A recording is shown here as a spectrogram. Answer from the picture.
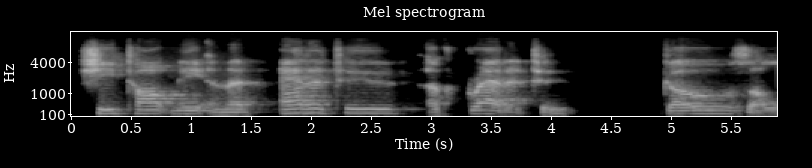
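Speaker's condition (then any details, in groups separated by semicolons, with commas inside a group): Aphasia, apraxia, dysarthria after stroke; one year three months post-stroke, practices speech four hours daily, helped by St. Petersburg aphasia center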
